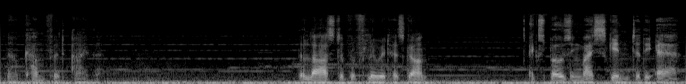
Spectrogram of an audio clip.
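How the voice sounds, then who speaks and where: A deep, grave male voice as an ancient warrior entombed in a war machine, telling his own death with stoic faith. The delivery is solemn and dramatic, audio drama style, over prominent music. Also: fairly even intonation, measured pace. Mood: dying, fervent. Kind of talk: first-person audio drama narration. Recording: loud music behind the voice.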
